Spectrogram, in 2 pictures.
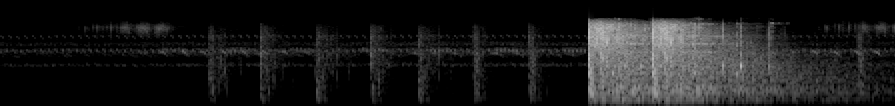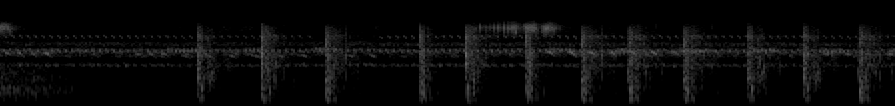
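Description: Footsteps thud steadily across a wooden floor and then onto grass.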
